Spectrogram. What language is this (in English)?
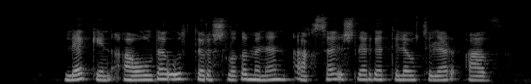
Bashkir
